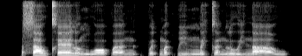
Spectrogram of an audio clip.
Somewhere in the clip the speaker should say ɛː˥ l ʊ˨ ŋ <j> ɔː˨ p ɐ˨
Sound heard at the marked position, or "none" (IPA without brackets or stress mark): w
